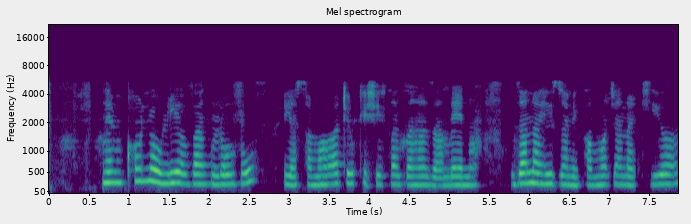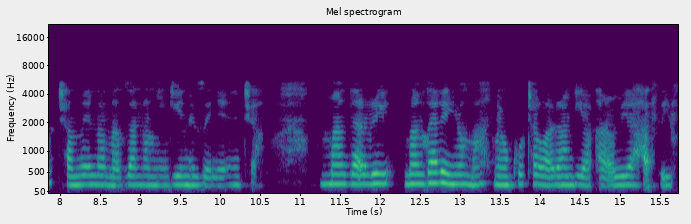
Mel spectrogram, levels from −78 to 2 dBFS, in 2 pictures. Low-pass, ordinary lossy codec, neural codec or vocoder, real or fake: 5.4 kHz; AAC, 48 kbps; codec, 16 kHz in and 24 kHz out, 1.1 kbps, FireRedTTS-2 codec; fake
